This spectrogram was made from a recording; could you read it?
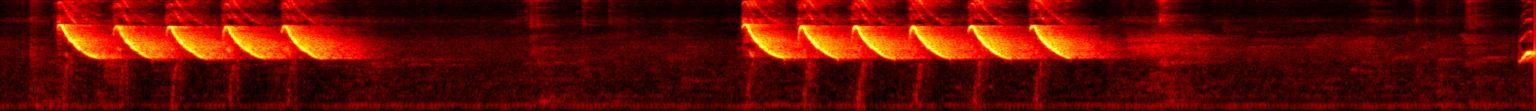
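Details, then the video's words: Cinereous tit delivering song with canary-style filling: two bursts, each of about five bright high notes sweeping downward, separated by nearly two seconds of quiet. "Burung gLatek watu full isian kenari"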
